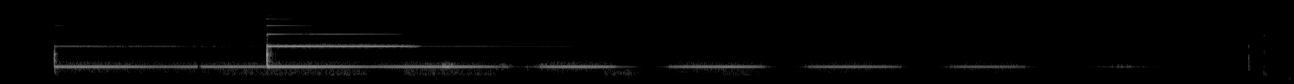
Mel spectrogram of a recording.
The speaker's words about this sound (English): So I'll just ring the bell and I'll guide us for just a few moments.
